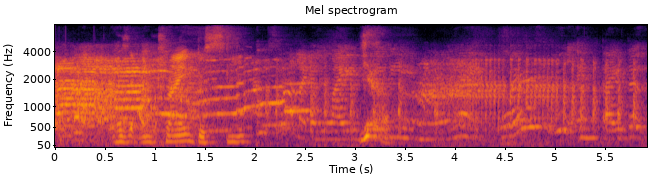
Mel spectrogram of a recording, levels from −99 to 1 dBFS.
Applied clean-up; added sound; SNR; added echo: none; Squeak; -3 dB; none.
